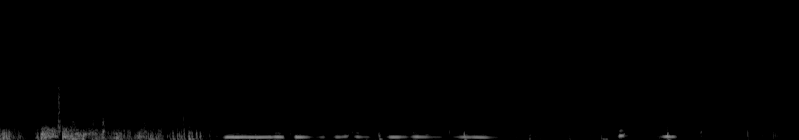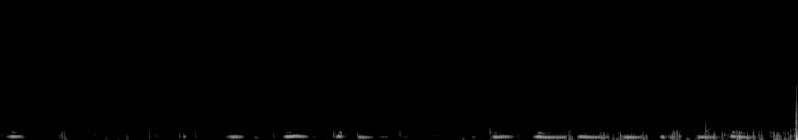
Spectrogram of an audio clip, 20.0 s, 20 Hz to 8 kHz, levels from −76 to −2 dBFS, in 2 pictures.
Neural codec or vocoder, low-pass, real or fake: none; 7.2 kHz; real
